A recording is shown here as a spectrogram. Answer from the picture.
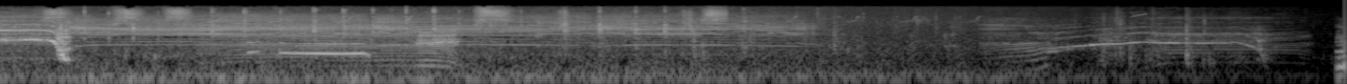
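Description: Cows being quickly herded home, with several loud, drawn-out wavering calls that overlap, then a fainter, rising call near the end over a steady low rumble.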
